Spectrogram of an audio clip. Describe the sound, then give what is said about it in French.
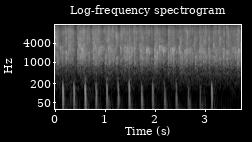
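Sustained audience applause, a dense wash of many hands clapping with a steady, low rhythmic thump underneath, moderately loud throughout with no voices, welcoming two guests of a show. “j'aimerais ça qu'on leur donne bonne main d'applaudissement.”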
